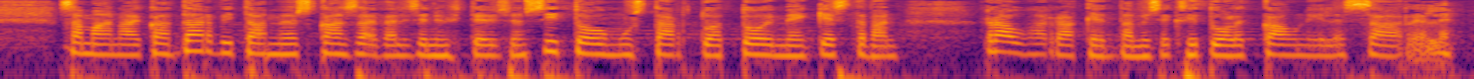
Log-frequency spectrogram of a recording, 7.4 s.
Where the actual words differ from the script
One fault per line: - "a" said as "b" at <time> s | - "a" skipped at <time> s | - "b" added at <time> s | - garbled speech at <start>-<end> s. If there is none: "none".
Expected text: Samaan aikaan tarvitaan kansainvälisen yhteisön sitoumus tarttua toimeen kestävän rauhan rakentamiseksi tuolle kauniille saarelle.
- "myös" added at 1.4 s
